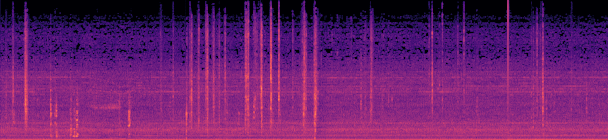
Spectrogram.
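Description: Diesel engine of a CAT skid-steer loader idling steadily. Scattered light clicks and taps, most of them in the middle, come from work on a steel table leg.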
